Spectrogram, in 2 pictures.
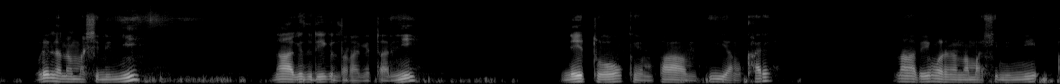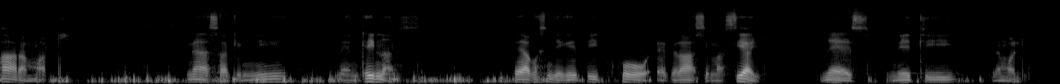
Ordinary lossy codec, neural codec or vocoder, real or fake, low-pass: none; codec, 44.1 kHz, 7.8 kbps, DAC; fake; none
